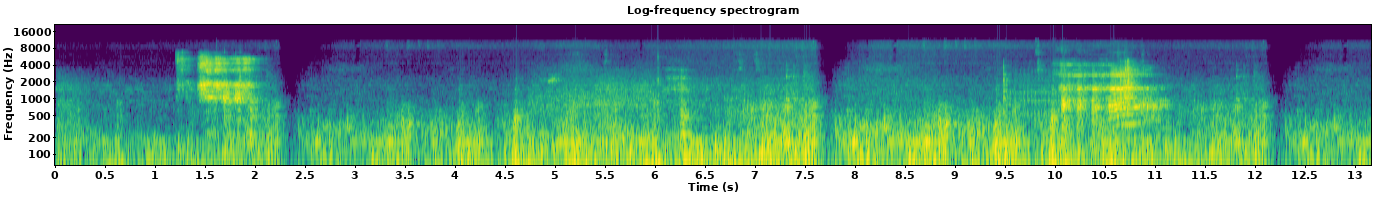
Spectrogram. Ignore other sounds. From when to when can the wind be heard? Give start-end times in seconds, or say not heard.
0.0-13.1.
